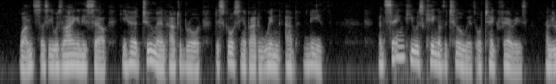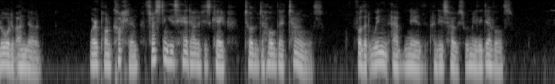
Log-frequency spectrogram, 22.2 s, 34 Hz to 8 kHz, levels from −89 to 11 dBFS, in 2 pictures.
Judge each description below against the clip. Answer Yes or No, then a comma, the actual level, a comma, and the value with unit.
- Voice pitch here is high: No, low, 110 Hz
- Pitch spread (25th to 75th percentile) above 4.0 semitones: No, average, 2.7 semitones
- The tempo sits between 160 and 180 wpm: Yes, average, 165 wpm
